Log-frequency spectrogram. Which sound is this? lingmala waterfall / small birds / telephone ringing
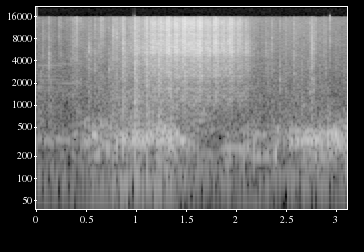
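small birds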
